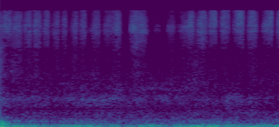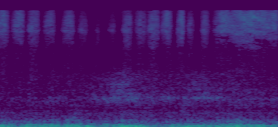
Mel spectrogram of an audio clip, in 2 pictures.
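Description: Cloth rag scrubbing a painted wall in quick repeated back-and-forth strokes, to rub crayon marks off the paint.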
